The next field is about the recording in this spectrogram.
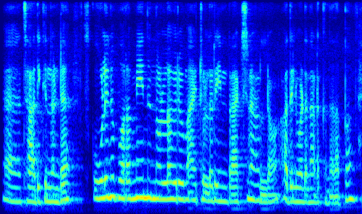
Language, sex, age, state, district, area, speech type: Malayalam, female, 30-45, Kerala, Idukki, rural, spontaneous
